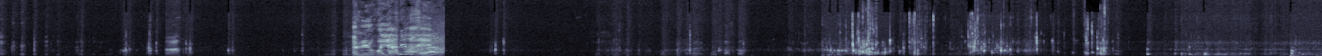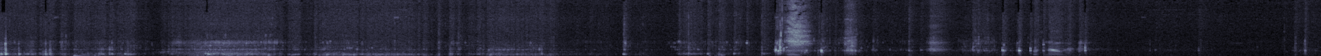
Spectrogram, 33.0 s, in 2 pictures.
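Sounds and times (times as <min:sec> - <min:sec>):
water splashes: 0:07.6 - 0:30.2
muffled water sloshing underwater: 0:09.7 - 0:29.4.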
